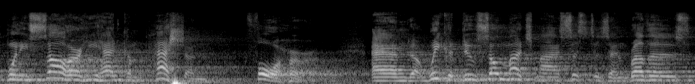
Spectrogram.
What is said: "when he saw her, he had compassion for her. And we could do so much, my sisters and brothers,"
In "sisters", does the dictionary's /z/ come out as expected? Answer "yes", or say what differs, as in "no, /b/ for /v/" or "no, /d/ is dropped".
yes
